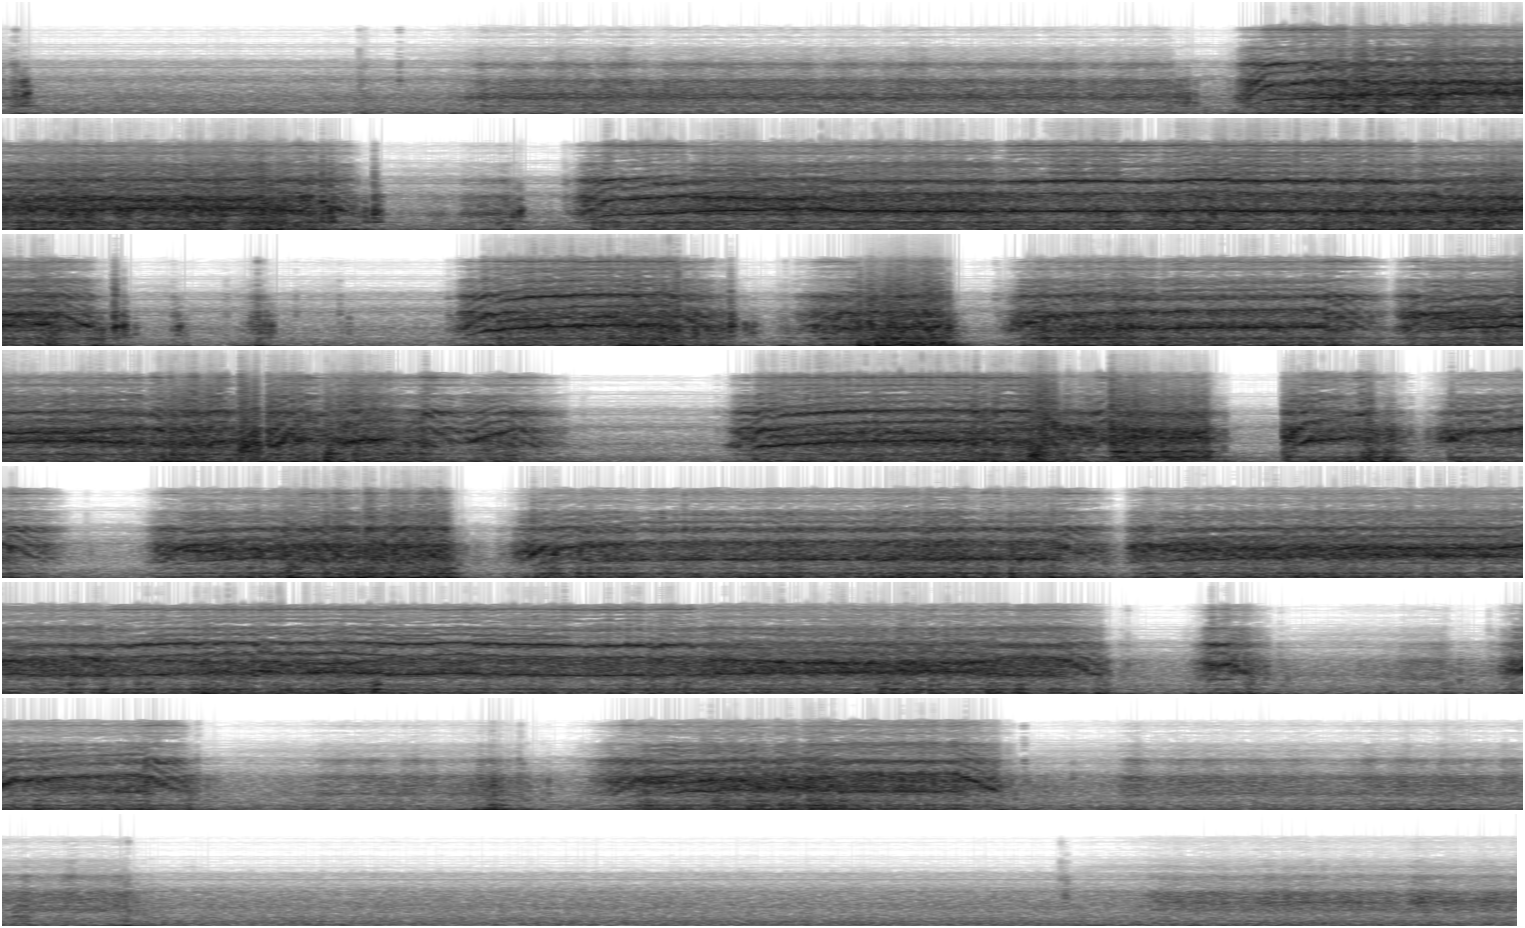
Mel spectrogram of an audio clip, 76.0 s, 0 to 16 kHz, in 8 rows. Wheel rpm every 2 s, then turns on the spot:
0, 10, 20, 30, 150, 120, 60, 160, 160, 120, 10, 90, 90, 130, 130, 110, 60, 140, 80, 80, 110, 160, 120, 160, 160, 160, 150, 40, 60, 20, 80, 80, 20, 10, 0, 0, 0, 20.
2-6 58-60 64-68 74-76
